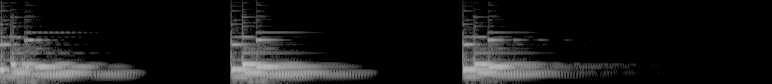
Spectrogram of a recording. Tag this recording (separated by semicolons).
prompt; game; notifier; cartoon; message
